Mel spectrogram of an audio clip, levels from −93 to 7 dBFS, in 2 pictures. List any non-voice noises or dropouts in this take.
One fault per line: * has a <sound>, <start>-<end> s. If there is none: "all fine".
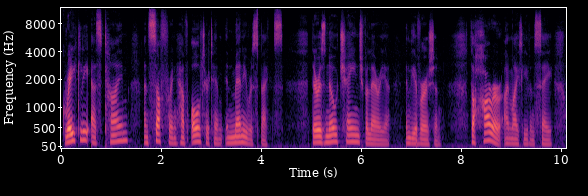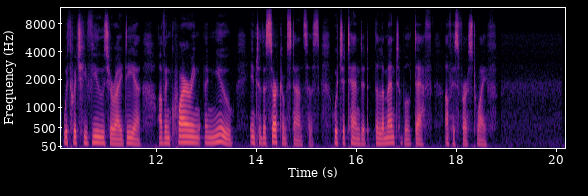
all fine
